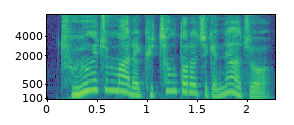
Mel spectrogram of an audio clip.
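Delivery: irritated snap. Acted. Elder sister-in-law at the spa snapping at the caller, high and loud. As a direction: bite back at the caller for being loud.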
